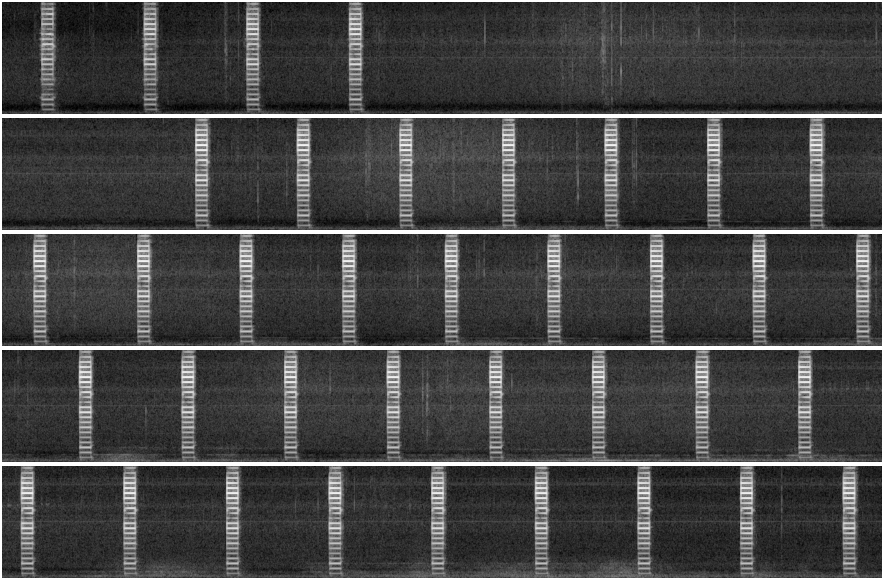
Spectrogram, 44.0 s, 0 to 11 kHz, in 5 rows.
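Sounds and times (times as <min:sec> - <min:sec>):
short sharp drone beeps: 0:00.4 - 0:00.6, 0:01.4 - 0:01.6, 0:03.5 - 0:03.7, 0:13.8 - 0:14.0, 0:14.8 - 0:15.0, 0:15.9 - 0:16.1, 0:16.9 - 0:17.1, 0:17.9 - 0:18.1, 0:19.0 - 0:19.2, 0:20.0 - 0:20.2, 0:21.0 - 0:21.2, 0:22.0 - 0:22.2, 0:23.0 - 0:23.3, 0:24.1 - 0:24.3, 0:25.1 - 0:25.3, 0:26.2 - 0:26.4, 0:27.2 - 0:27.4, 0:28.2 - 0:28.4, 0:31.3 - 0:31.5, 0:32.3 - 0:32.5, 0:33.4 - 0:33.6, 0:34.3 - 0:34.6, 0:35.4 - 0:35.6, 0:37.4 - 0:37.7, 0:38.5 - 0:38.7, 0:39.5 - 0:39.7, 0:41.6 - 0:41.8, 0:42.6 - 0:42.8, 0:43.6 - 0:43.8.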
